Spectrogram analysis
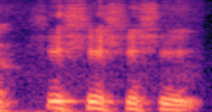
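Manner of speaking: soft run of hee-hees; sneaky giggle. Acted. Havaldar pushing his head into the wall, sneaky giggle.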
